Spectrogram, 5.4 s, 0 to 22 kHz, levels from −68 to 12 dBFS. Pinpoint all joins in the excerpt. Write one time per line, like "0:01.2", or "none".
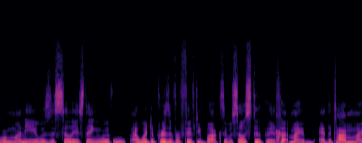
0:01.7
0:04.1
